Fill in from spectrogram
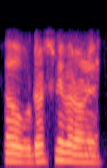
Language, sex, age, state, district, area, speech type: Bodo, male, 18-30, Assam, Udalguri, urban, conversation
